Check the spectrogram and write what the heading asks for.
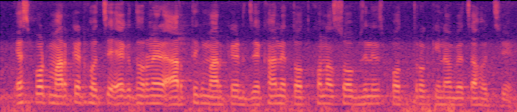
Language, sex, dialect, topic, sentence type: Bengali, male, Western, banking, statement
